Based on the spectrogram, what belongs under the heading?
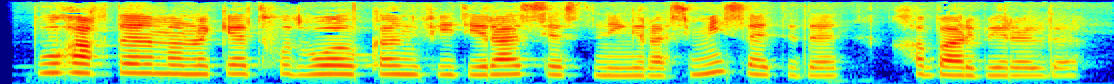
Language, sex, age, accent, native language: Uzbek, female, 18-24, Namangan, Uzbek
